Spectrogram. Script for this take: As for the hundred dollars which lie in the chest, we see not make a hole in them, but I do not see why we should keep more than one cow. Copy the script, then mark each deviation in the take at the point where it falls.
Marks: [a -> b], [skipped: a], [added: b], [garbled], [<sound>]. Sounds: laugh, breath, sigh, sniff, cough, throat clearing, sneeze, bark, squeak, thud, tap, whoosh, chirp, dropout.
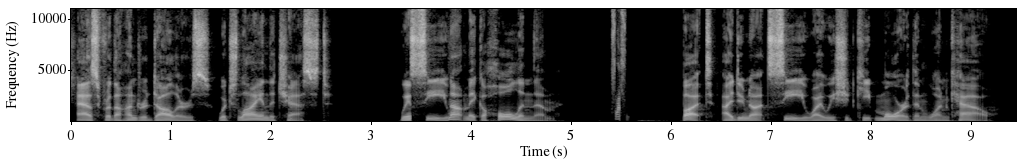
As for the hundred dollars which lie in the chest, we see not make a hole in them, [chirp] but I do not see why we should keep more than one cow.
